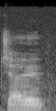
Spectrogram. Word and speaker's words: Job: Today we're looking at the book of Job, or as I always assumed as a child, it must be pronounced Job because that's how it's spelt.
